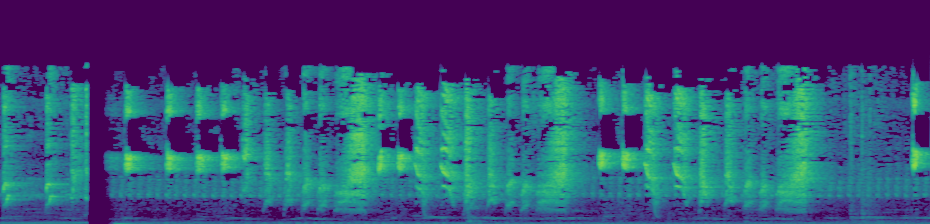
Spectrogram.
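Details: Long-tailed shrike kept as a songbird, originating from Sepudi Island, delivers a fast, varied chattering song of high whistles, buzzy notes and rapid chirps after a brief silent gap, with a soft low rumble beneath.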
